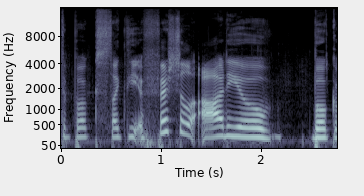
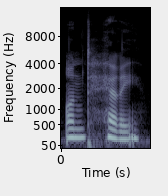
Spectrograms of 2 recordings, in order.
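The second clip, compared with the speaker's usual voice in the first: German pronunciation; 7 dB quieter than usual. Pretend. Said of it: "German accent".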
